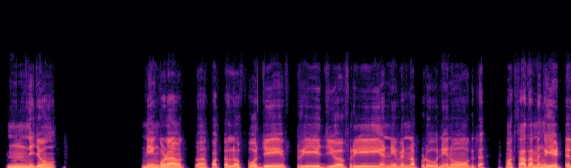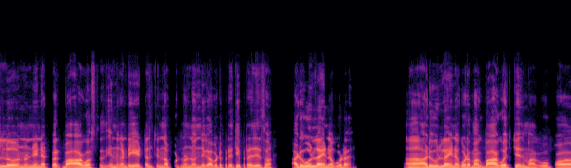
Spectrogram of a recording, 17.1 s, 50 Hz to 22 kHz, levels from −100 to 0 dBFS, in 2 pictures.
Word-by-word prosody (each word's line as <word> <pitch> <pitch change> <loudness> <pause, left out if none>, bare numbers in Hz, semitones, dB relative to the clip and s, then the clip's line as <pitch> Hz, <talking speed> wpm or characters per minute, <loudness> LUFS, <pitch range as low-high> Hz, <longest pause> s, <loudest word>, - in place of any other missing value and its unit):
హ్మ్. 155 +4 +2
నిజం. 140 - +2 1.4
నేను 160 +8 +1
కూడా 180 -2 +5 0.5
ఆహ్, 120 0 -1
కొత్తల్లో 165 +7 0
four 175 +4 0
G 175 - +4 0.4
free 155 +2 -1 0.3
Jio 160 +5 +2
free 150 -1 -1 0.3
ఇవన్నీ 140 +3 -1
విన్నప్పుడు 135 -3 -2 0.2
నేను 165 +3 -1 0.2
ఒక 135 - -7
చ - - -5 0.4
మాకు 165 +1 -2
సాధారణంగా 180 +2 +3
ఎయిర్టెల్ 180 0 +1 0.3
నుండి 175 +3 -1
నెట్‌వర్క్ 150 +1 -3
బాగా 120 +7 +5
వస్తది. 110 -7 -6
ఎందుకంటే, 145 +3 -2
ఎయిర్టెల్ 140 +2 -3
చిన్నప్పటి 125 0 -6
నుండి 135 -1 -3
ఉంది 125 0 -4
కాబట్టి 140 +5 -1
ప్రతి 120 +4 -3
ప్రదేశం, 140 +1 -1 0.4
అడవుల్లో 155 +3 +4
అయినా 150 0 0
కూడా 160 +1 -1 0.9
ఆ! - - +2 0.2
అడవుల్లో 160 +6 +2
అయినా 150 0 0
కూడా 175 +1 +2
మాకు 145 -7 0
బాగా 155 +4 +5
వచ్చేది. 115 +1 -2
మాకు 105 0 -5 0.2
పా 115 - 0
150 Hz, 150 wpm, -22 LUFS, 130-165 Hz, 1.4 s, కూడా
